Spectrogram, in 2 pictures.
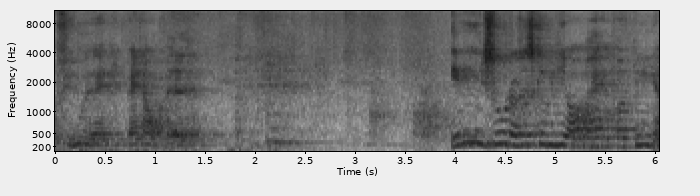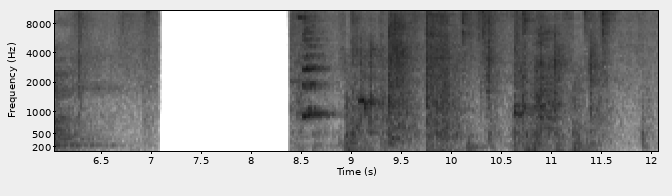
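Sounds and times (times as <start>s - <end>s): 
speech: 0.1s - 1.6s, 4.0s - 6.4s
door pulled shut with heavy thuds, creaks and rattles: 8.4s - 12.0s.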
